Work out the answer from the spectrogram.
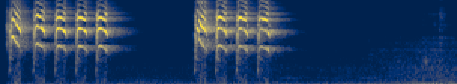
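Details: Parrot calling: two rapid series of harsh, shrill squawks, five notes each in quick succession, with a pause between bursts, then quiet background.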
